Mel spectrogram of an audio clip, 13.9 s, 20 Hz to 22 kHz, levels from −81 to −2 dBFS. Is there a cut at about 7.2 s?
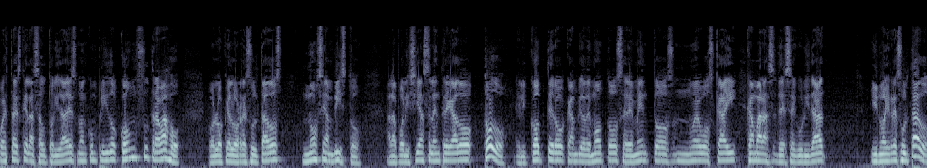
yes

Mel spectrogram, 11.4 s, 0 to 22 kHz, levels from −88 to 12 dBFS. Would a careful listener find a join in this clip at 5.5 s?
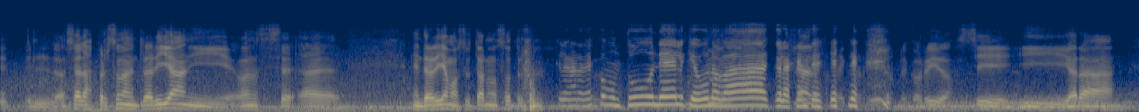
no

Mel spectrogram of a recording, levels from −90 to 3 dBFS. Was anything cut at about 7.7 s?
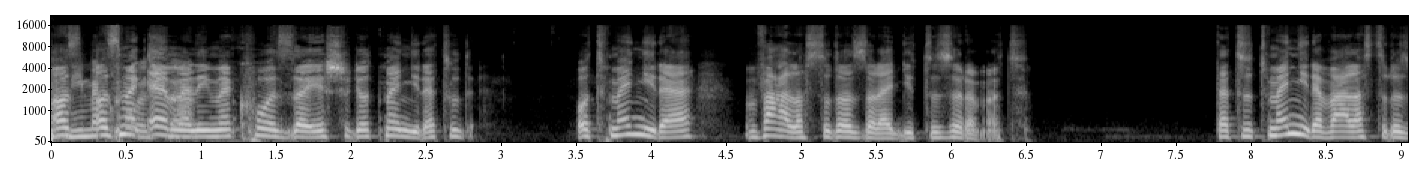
no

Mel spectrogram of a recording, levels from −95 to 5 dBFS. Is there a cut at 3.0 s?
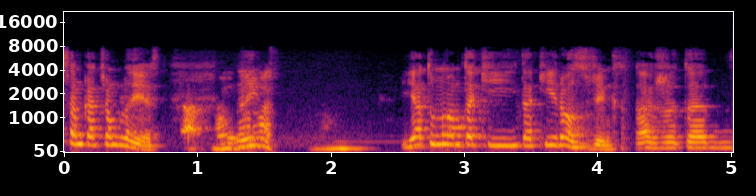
no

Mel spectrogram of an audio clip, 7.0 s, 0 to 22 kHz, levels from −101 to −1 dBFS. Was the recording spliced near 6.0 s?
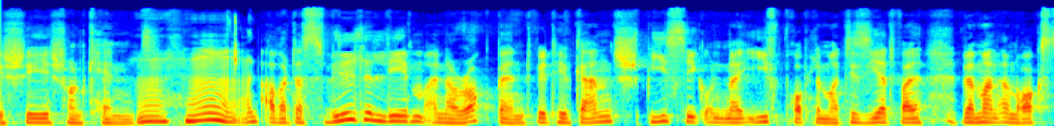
no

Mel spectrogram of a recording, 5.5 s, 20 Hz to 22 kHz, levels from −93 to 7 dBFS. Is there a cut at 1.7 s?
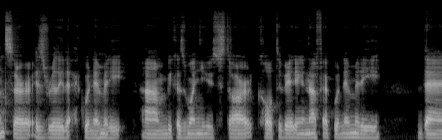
yes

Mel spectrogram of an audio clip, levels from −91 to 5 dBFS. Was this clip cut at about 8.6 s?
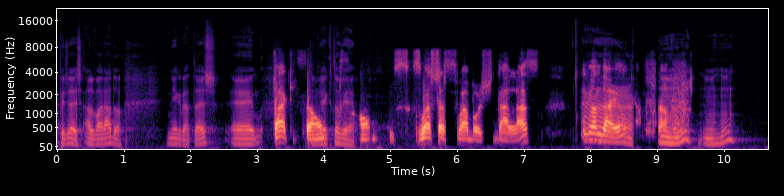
yes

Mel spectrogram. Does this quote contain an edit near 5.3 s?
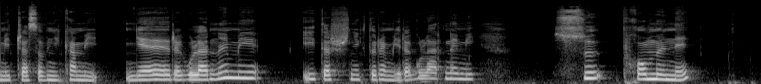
yes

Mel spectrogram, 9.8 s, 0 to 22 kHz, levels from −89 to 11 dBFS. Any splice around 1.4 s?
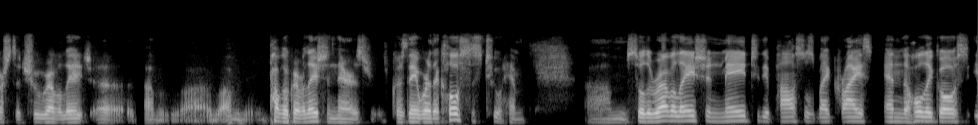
yes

